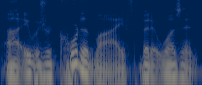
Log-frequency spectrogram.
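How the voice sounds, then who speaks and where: A man hosting a casual talk show, giving commentary in a halting way, often circling back to rephrase. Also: low-pitched, lively intonation, mellow.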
